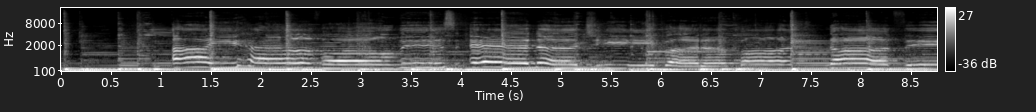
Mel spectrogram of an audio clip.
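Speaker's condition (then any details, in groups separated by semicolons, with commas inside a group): No condition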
